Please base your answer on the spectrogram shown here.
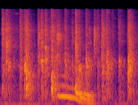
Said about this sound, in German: Ja, ihr dürft auch noch mal klatschen, ne, wenn ihr das wollt.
